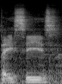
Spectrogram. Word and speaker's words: bases: decize bases it looks like bases but it's pronounced bases and uh just because uh this chapter and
